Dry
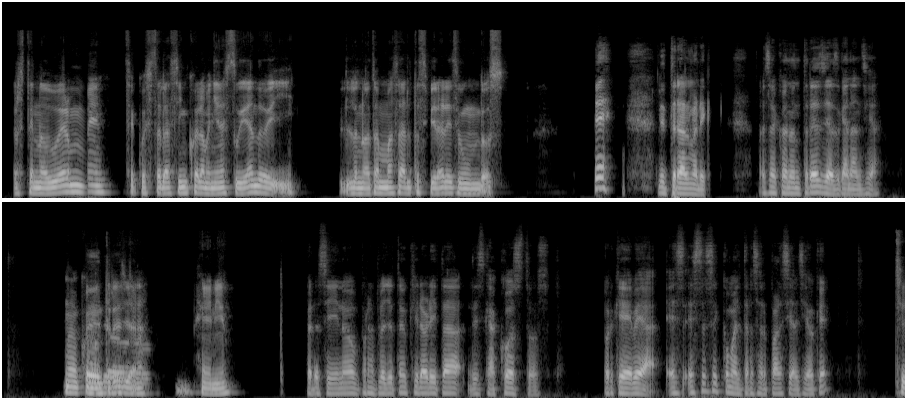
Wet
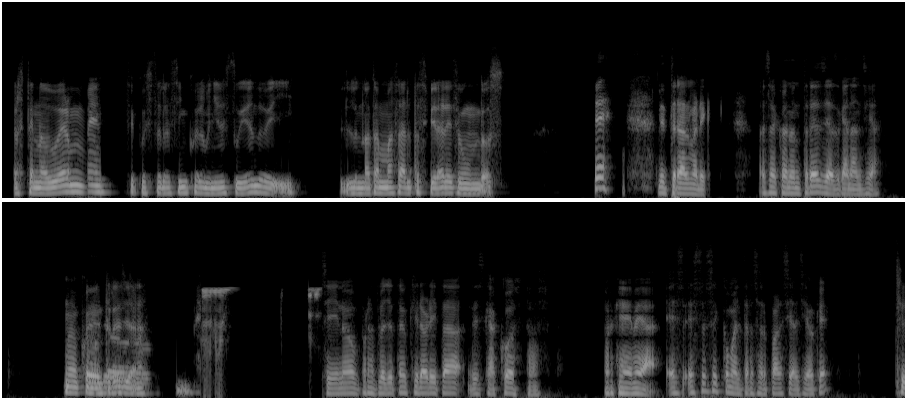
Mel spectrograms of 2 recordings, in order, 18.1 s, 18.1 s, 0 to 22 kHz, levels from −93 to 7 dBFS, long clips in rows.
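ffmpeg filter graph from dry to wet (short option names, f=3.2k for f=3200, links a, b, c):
-filter_complex "[0:a]asettb=1/sr,asplit=3[a][b][c];[a]atrim=end=0.984[d];[b]atrim=start=0.98:end=3.63,asetpts=PTS-STARTPTS,afade=t=in:d=0.004:c=qsin,afade=t=out:st=2.646:d=0.004:c=qsin,asuperstop=centerf=670:order=8:qfactor=1,equalizer=f=1.3k:w=0.46:g=-10.5[e];[c]atrim=start=3.626[f];[d][e]acrossfade=d=0.004:c1=hsin:c2=qsin[g];[g][f]acrossfade=d=0.004:c1=qsin:c2=hsin,asettb=1/sr,asplit=3[h][i][j];[h]atrim=end=11.014[k];[i]atrim=start=11.01:end=12.23,asetpts=PTS-STARTPTS,afade=t=in:d=0.004:c=qsin,afade=t=out:st=1.216:d=0.004:c=qsin,asoftclip=type=hard:threshold=-17.5dB,tremolo=f=120:d=0.571,lowpass=f=3.1k:t=q:w=0.5098,lowpass=f=3.1k:t=q:w=0.6013,lowpass=f=3.1k:t=q:w=0.9,lowpass=f=3.1k:t=q:w=2.563,afreqshift=-3600[l];[j]atrim=start=12.226[m];[k][l]acrossfade=d=0.004:c1=hsin:c2=qsin[n];[n][m]acrossfade=d=0.004:c1=qsin:c2=hsin,asettb=1/sr,asplit=3[o][p][q];[o]atrim=end=14.144[r];[p]atrim=start=14.14:end=15.64,asetpts=PTS-STARTPTS,afade=t=in:d=0.004:c=qsin,afade=t=out:st=1.496:d=0.004:c=qsin,lowpass=3.2k,aecho=1:1:1.2:0.97,atrim=end_sample=66150[s];[q]atrim=start=15.636[t];[r][s]acrossfade=d=0.004:c1=hsin:c2=qsin[u];[u][t]acrossfade=d=0.004:c1=qsin:c2=hsin,lowpass=2.2k,acompressor=threshold=-33dB:ratio=1.5,agate=range=-7dB:threshold=-56dB:ratio=16:detection=peak,volume=-6dB"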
